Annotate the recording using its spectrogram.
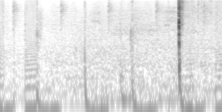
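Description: Background music with a low beat; near the end, a single sharp click as a golf iron strikes the ball off bare dirt under trees.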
